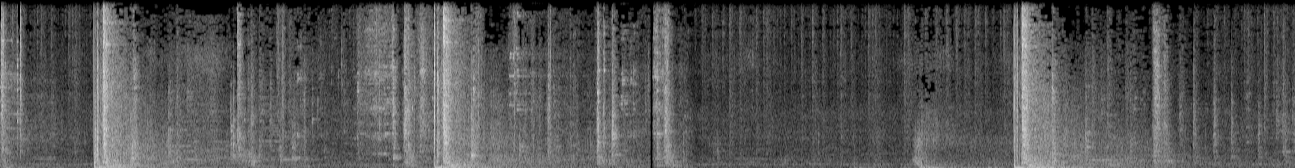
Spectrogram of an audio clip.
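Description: A tank cannon fires loud booming shots that echo away.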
